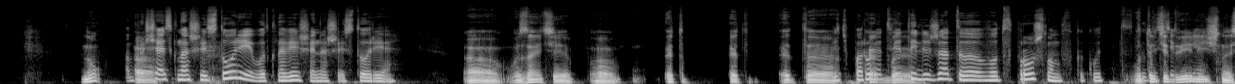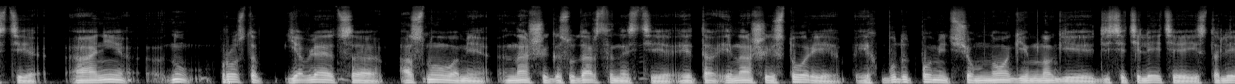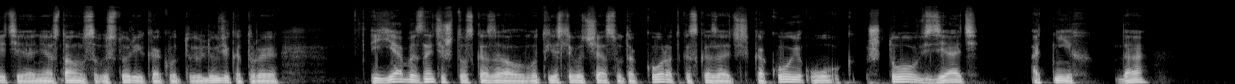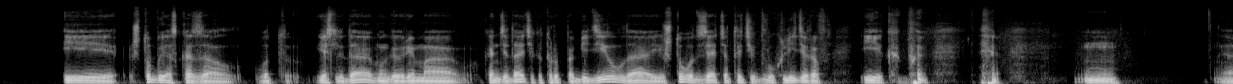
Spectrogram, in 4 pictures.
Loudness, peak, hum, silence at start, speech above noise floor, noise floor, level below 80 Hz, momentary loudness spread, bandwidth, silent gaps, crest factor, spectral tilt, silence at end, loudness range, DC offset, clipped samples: -17 LUFS; -4 dBFS; none; 0.8 s; 59 dB; -75 dBFS; -30 dBFS; 7 LU; 16 kHz; none; 14 dB; -6 dB/octave; 0 s; 3 LU; under 0.1%; under 0.1%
